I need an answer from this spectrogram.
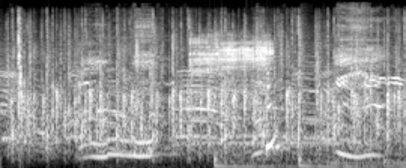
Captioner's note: groan; whimper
